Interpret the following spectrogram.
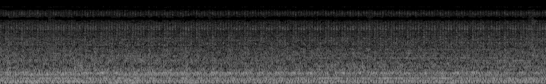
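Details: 2011 Dodge Journey 3.6 V6 after lifter and rocker replacement, shortly after start-up: steady, even idle with a quiet valvetrain and no ticking; the earlier tick is gone and the engine runs normally.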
